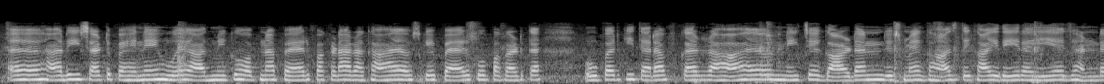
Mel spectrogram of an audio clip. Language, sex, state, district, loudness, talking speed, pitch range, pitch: Hindi, female, Uttar Pradesh, Jyotiba Phule Nagar, -12 LUFS, 185 wpm, 200-215 Hz, 210 Hz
